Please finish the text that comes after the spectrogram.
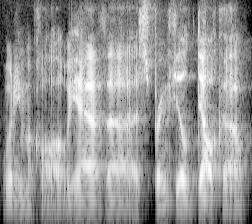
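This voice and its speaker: A man's voice: deep voice, level tone, moderate pace, creaky, pushed and bright. A young man hosting a casual sports podcast, rambling with lots of ums and uhs. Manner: rambling with many fillers. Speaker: podcast host.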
